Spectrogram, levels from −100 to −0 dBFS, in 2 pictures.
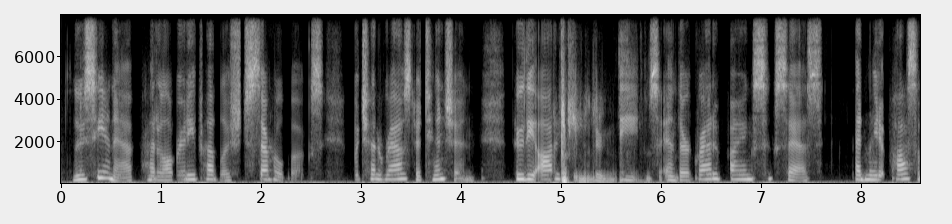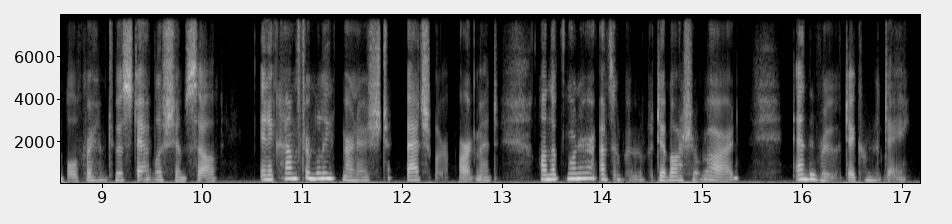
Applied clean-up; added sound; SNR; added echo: neural diffusion model UNIVERSE++.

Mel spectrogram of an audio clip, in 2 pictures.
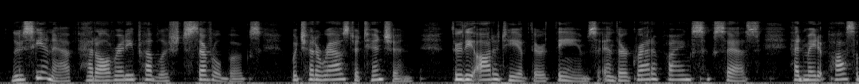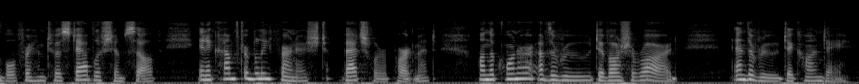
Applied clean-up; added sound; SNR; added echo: none; none; none; none.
